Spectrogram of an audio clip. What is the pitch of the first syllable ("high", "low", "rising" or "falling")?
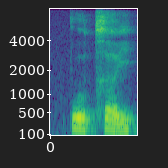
low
